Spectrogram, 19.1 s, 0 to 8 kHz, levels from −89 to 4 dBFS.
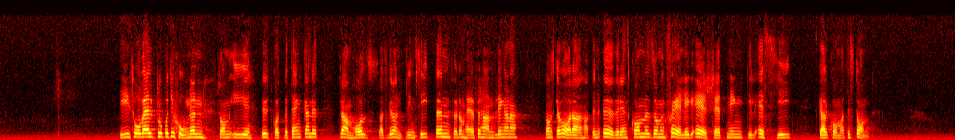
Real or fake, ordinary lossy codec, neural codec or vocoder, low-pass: real; none; none; 7.2 kHz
